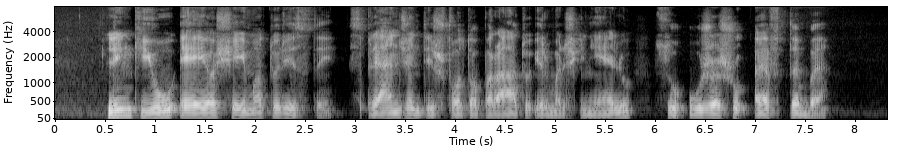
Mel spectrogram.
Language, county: Lithuanian, Vilnius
